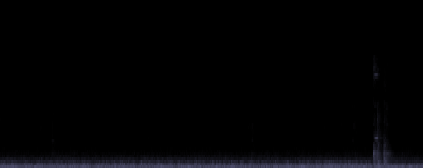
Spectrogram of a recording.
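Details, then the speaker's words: Aloha Breeze tower fan on low with the oscillator on: oscillation does nothing, and a steady low buzz and grinding with scattered clicks come from the base; swing drive likely failing. "we'll run our fan belay down low now we have an oscillator which literally does nothing all you can hear is a bunch of buzzing and grinding noises in the base"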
